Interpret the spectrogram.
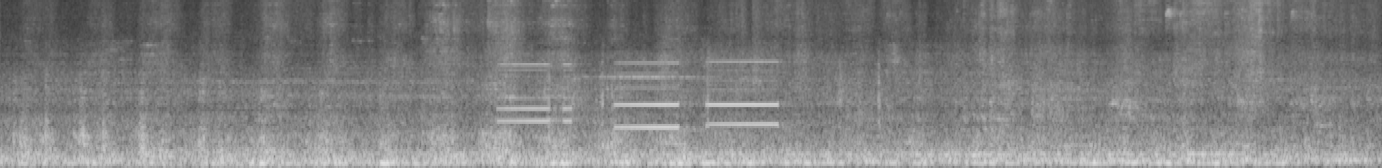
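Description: Freight train's covered hopper cars rolling past close by: a steady low rumble of steel wheels on the rails. About five seconds in, three short steady tones sound one after another, each lasting under a second.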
